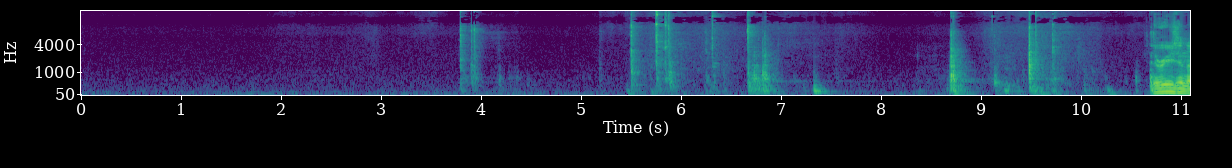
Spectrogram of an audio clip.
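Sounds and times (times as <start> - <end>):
reloading press metallic clicks: 5.5 - 6.8.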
